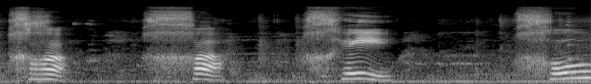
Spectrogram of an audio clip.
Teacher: huruf ini dikeluarkan dari tenggorokan yang terdekat dengan rongga mulut kita ciri khasnya terdengar seperti orang yang sedang mendengkur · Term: huruf kha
